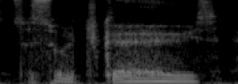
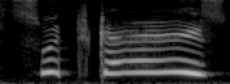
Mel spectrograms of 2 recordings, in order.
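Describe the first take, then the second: First: Low, soft answer; quiet low echo of a catchphrase. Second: Very high, loud falsetto; piercingly high playful call; high squawked catchphrase. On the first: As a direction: drop it down low in reply. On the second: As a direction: shout it way up high. Catchphrase again, high take. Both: Pretend.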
